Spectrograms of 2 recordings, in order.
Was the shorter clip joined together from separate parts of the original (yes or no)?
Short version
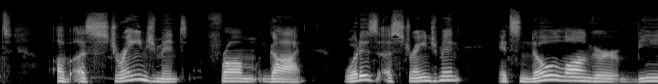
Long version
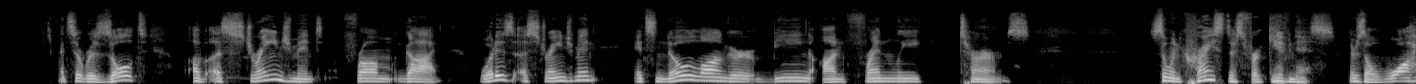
no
